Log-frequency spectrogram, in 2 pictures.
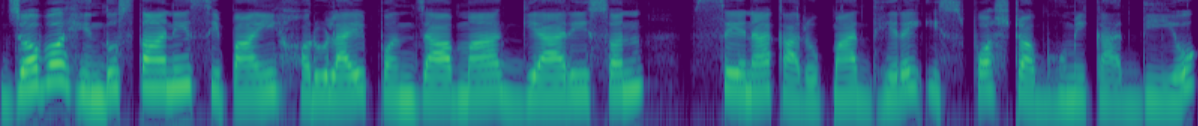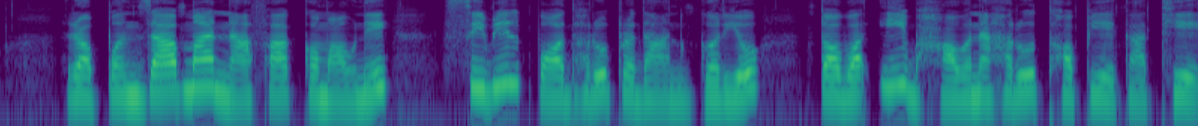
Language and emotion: Nepali, neutral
